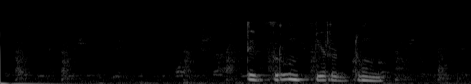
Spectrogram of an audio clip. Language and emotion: Russian, angry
